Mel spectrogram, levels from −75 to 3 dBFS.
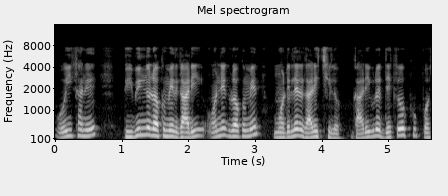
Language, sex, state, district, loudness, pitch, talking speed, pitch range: Bengali, male, West Bengal, Kolkata, -17 LUFS, 180 Hz, 150 wpm, 155-200 Hz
